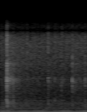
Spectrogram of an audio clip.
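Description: Computer keyboard typing values into spreadsheet cells, a few soft, scattered keystrokes sitting over a steady low hum.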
